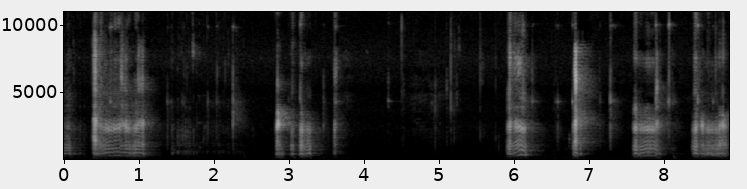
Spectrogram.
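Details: Young captive male Gang-gang Cockatoo, three and a half months old, native to Australia, chattering indoors while drinking after an afternoon of flight training: bursts of raspy, gurgling babble separated by short silences, with faint clicks.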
